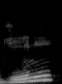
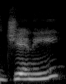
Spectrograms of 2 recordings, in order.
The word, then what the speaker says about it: Gini: And I asked her and I said, how do you really want to pronounce it? Is it Genie or? And what did you say? I said it's Ginny, like a gin and tonic, and a me.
